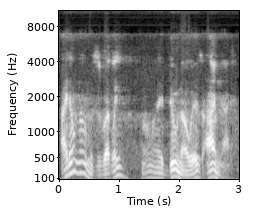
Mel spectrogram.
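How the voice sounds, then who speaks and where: An actor playing a confident, wisecracking amateur sleuth in a glib, theatrical 1940s radio detective style. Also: male voice, lowish voice, huge pitch swings, a little fast. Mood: glib, bantering. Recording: dull, noisy vintage 1940s radio recording.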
